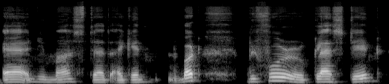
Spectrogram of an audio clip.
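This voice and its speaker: Slow, halting young man who stammers. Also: mid-range voice, a little mellow. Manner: stammers, halting with many fillers and restarts. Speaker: live streamer. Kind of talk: casual reflective live-stream monologue.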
